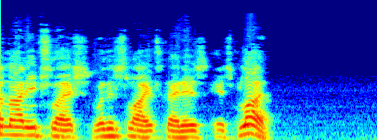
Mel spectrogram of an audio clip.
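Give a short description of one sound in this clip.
A man speaks calmly into a microphone, close by.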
